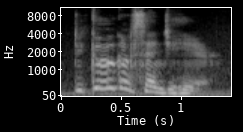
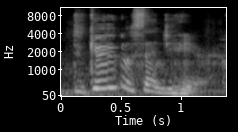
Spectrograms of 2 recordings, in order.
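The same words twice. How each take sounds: First: Higher, louder Irish guard's question; thick Irish accent. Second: Higher Irish guard's question, played as a running joke; mock Irish guard. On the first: Retold or imitated. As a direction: lean in like a Garda officer, thick Irish brogue. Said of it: "in the best accent ever that I can do now". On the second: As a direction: tease your partner with the Garda's line in Irish brogue. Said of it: "to just turn to the other one and go".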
